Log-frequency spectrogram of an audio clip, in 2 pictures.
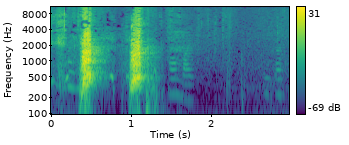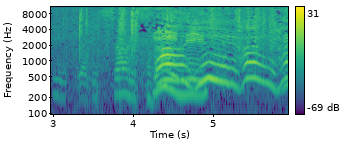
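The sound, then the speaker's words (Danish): A dog barking for attention, two sharp, loud barks close together, followed after a pause by a person talking in a high, sing-song voice. “Oj, han skal godt nok lige gøre opmærksom på sig selv, ham hundemand der.”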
